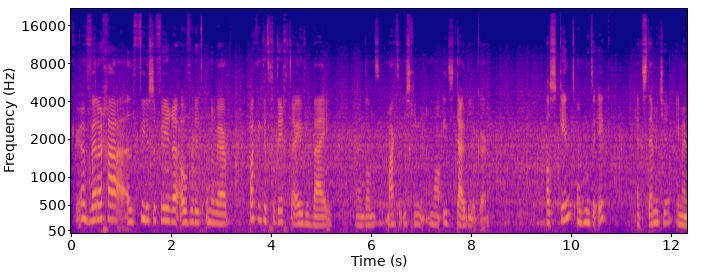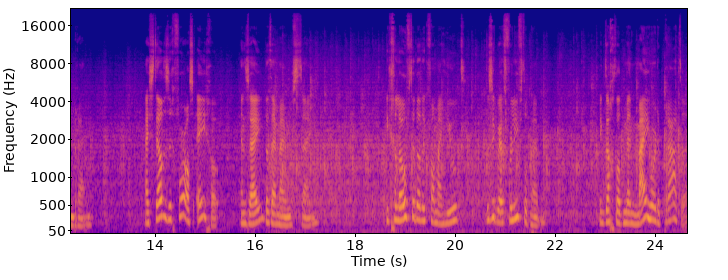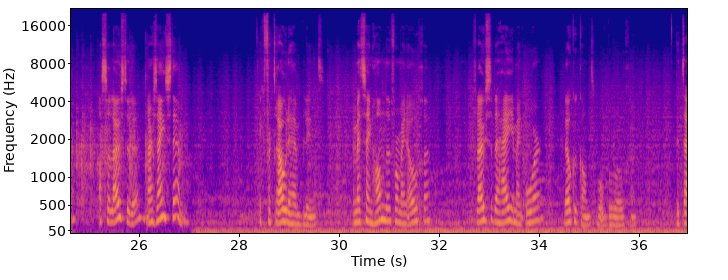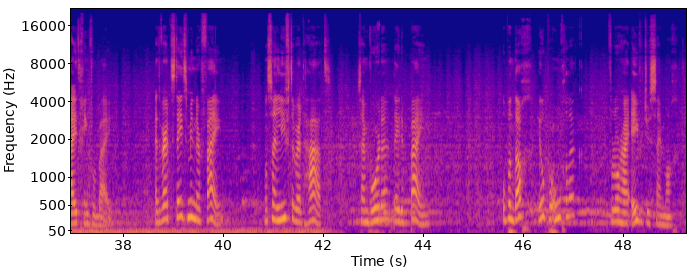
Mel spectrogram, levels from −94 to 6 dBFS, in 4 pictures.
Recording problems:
crowd noise; noticeable; throughout; 15 dB below the speech

